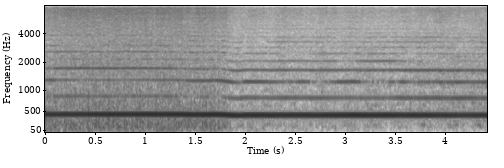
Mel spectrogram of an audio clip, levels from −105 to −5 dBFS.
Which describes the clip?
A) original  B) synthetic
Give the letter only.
A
